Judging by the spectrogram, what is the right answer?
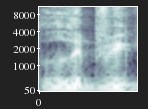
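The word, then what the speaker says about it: Lipwig: "It's pronounced Lipvig, you moron," he moaned. "The V, not a W."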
